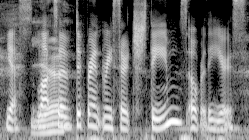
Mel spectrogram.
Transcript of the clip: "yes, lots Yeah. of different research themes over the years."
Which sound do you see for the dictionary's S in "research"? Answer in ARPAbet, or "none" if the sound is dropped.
S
